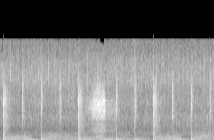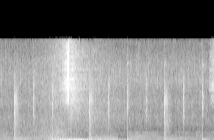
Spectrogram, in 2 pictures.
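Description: A rain sound effect, with drops pattering on water, over background music of sustained chords. About five seconds in, a louder low rumble with a hiss swells for a second or so, then fades.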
